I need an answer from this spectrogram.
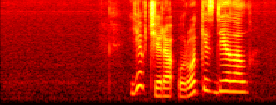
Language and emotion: Russian, positive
